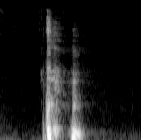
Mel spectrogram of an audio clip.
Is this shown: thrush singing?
no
